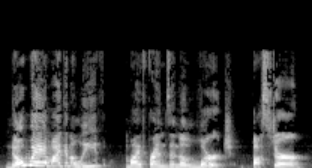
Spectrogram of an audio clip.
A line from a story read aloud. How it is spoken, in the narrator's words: Lena yelled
